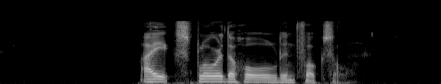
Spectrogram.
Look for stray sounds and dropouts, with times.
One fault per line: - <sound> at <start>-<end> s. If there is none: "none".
none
